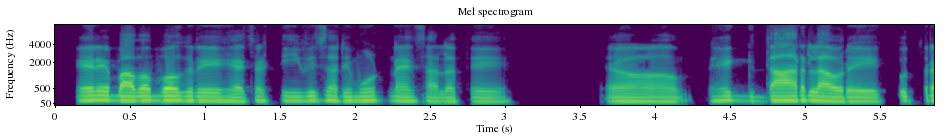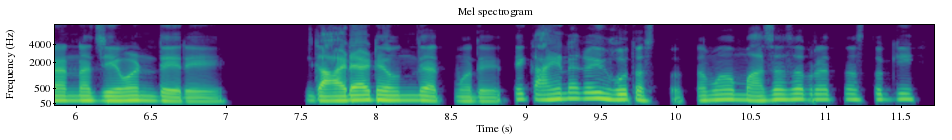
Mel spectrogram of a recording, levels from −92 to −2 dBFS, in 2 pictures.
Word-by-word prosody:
"ए 125 0 +3
रे 130 0 +5
बाबा, 120 -1 +5
बघ 120 -1 +5
रे, 115 -1 +2
ह्याचा 105 +1 -1
टीव्हीचा 115 +1 -1
रिमोट 115 +1 -1
नाही 110 -1 0
चालत 100 -2 -3
आहे." 95 -1 -3
अ, 100 0 -16 0.7
"हे 120 +1 0 0.2
दार 120 +1 +5
लाव 110 -3 +4
रे," 100 -1 +1
"कुत्र्यांना 125 +1 0
जेवण 120 +1 +2
दे 110 -3 +2
रे," 95 -1 -3 0.7
"गाड्या 120 +3 +5
ठेवून 130 -2 +1
द्या 125 -1 +2
आतमध्ये." 105 -2 -4
ते 155 - -3
काही 145 +2 +1
ना 175 +1 -1
काही 175 0 +2
होत 150 -1 +1
असतं. 115 -8 -5
तर 115 +5 -10
मग 145 +3 0
माझा 125 +3 0
असा 150 +1 +1
प्रयत्न 150 0 -5
असतो 150 +1 -7
की 155 0 -4
120 Hz, 190 wpm, -23 LUFS, 110-130 Hz, 0.7 s, रे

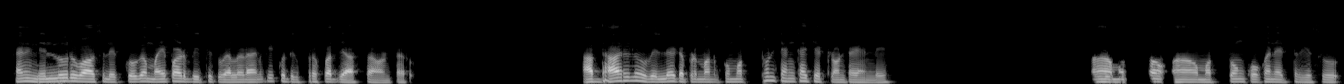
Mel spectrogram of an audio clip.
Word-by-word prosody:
కానీ 140 +2 +1
నెల్లూరు 150 +4 +3
వాసులు 125 -1 +4
ఎక్కువగా 130 +4 0
మైపాడు 130 +1 +2
బీచ్‌కి 120 0 -5
వెళ్ళడానికి 110 +4 0
కొద్దిగా 125 -6 -4
ప్రిఫర్ 125 -2 0
జేస్తా 100 +1 +2
ఉంటారు. 95 - -7 1.8
ఆ - - +8
దారిలో 170 +2 +5
వెళ్ళేటప్పుడు 125 -1 0
మనకు 115 0 -5
మొత్తం 175 +8 -5
టెంకాయ 140 0 -1
చెట్లు 125 -4 -2
ఉంటాయండి. 105 -2 -4 2.1
ఆ! - - +3 0.2
మొత్తం. 130 +3 -2 0.2
ఆ! - - +1 0.3
మొత్తం 110 +4 -2
కోకోనట్ 115 -2 -2
ట్రీసు 105 -2 -5
125 Hz, 110 wpm, -23 LUFS, 110-135 Hz, 2.1 s, ఆ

